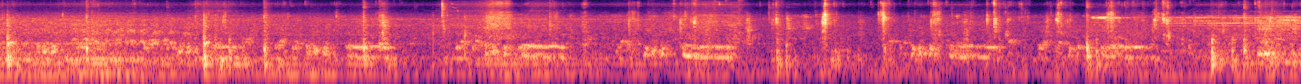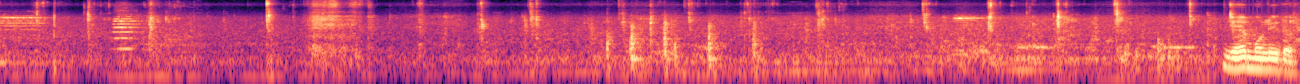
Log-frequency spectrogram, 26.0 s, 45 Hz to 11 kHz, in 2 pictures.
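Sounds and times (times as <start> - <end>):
pigeons cooing: 0.0 - 7.6, 8.8 - 11.7, 22.5 - 25.2
person eating by hand: 1.8 - 25.5.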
